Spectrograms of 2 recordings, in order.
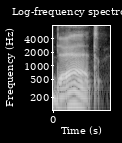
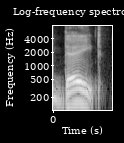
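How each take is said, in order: First: Dat said to rhyme with "cat"; short flat A in dat. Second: Date said as "dayt"; long A in date. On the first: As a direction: dat with the vowel of "hat". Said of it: "it would be date". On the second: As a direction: date rhymes with "late". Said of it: "not dat". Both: Shown as a demonstration.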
